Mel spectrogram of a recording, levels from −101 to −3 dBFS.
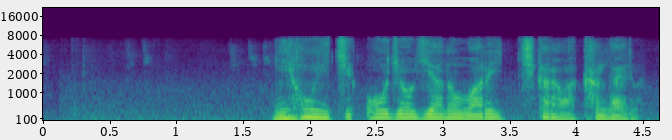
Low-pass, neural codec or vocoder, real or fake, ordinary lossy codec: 7.2 kHz; codec, 44.1 kHz, 7.8 kbps, Pupu-Codec; fake; none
